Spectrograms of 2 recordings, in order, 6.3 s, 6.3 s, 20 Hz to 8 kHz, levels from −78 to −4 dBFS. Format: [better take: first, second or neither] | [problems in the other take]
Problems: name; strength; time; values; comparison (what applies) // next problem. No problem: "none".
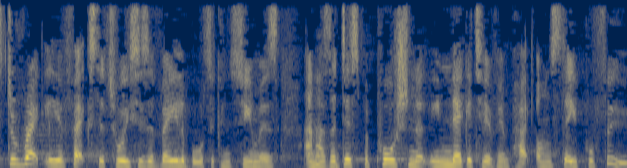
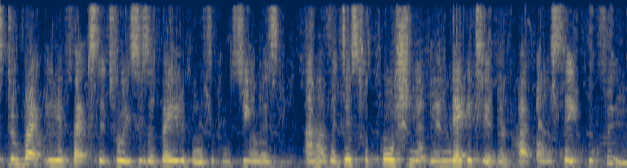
first | noise reduction (neural separator model SepFormer DNS4)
